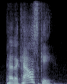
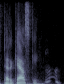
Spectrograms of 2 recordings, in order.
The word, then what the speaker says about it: Petakowski: Jim Petakowski, as if you're petting a cow on skis. Petakowski.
